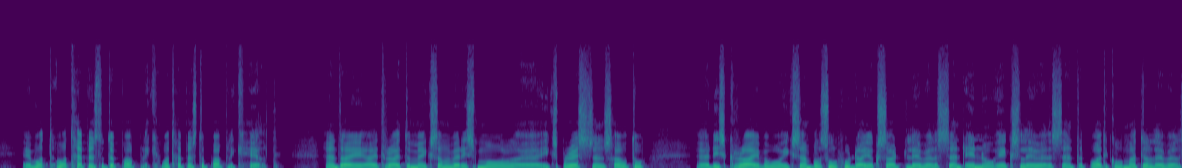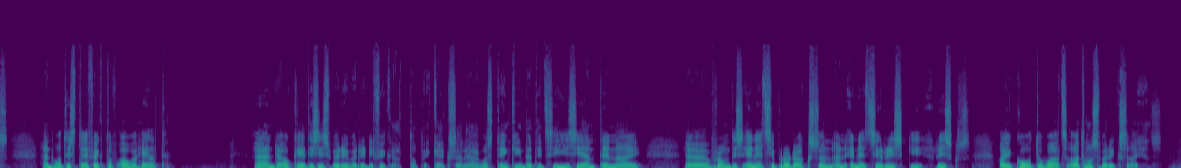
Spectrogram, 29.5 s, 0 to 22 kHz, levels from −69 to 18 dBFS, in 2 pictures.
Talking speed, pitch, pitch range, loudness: 160 wpm, 105 Hz, 95-120 Hz, -22 LUFS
